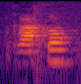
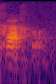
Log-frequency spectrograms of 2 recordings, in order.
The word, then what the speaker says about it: Rache: And, but it can also be pronounced as it's kind of like the sound you make when you pull up snot before you spit it out.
